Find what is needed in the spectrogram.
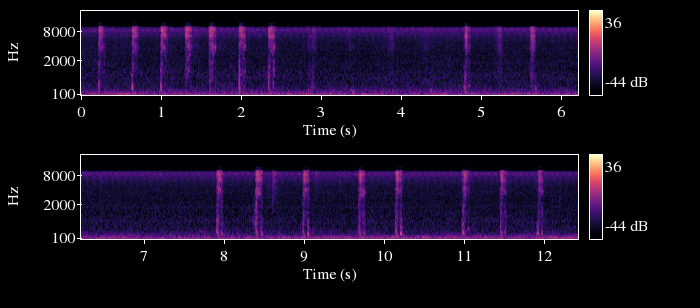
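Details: Repeated sneezing from a rabbit on Okunoshima (Rabbit Island), Japan: many small sharp sneezes in quick succession with brief pauses, over a steady low rumble of background noise.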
